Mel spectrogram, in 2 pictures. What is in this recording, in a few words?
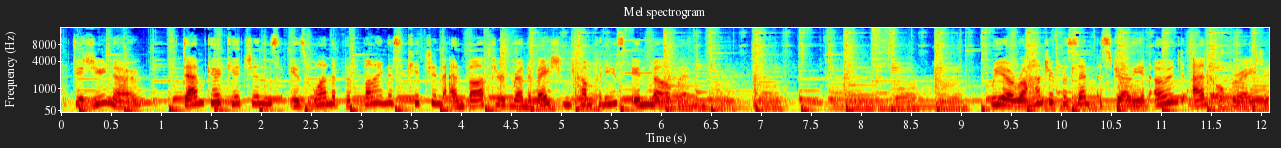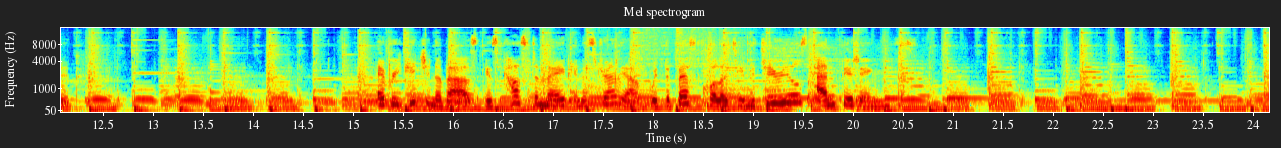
Friendly light Message On Hold Style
